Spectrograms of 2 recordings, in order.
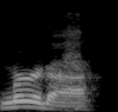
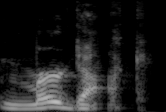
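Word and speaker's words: Murdaugh: on the show okay his name is pronounced Alec Murdock no it's not it's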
